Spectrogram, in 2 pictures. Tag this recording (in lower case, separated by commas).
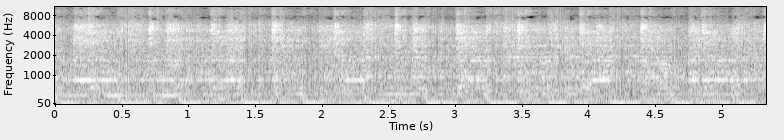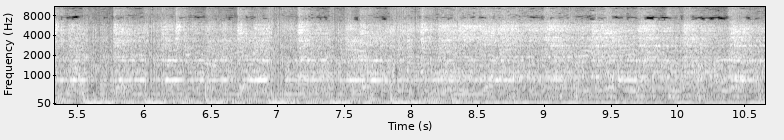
music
